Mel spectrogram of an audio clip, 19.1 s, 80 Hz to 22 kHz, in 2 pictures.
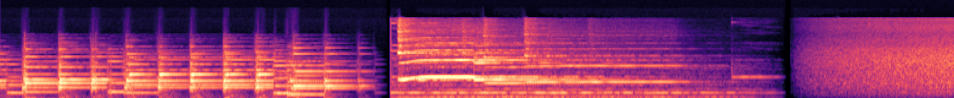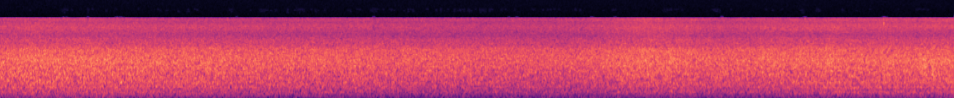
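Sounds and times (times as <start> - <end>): small waves breaking on beach: 7.9 - 19.0.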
